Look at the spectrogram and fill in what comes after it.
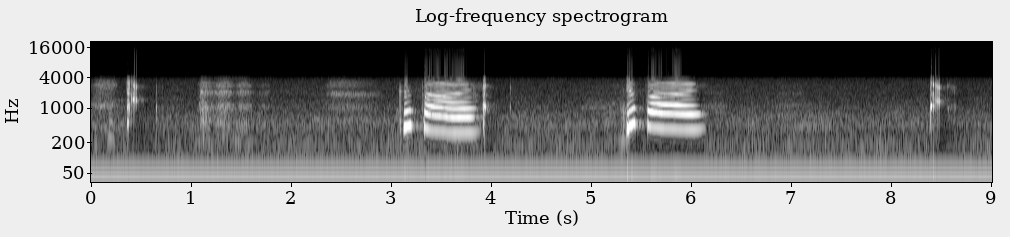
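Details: A young girl's short voiced attempts at talking are broken by sharp, brief gulping hiccups, about four in nine seconds.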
